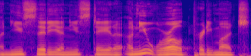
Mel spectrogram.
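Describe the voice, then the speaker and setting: In a very clean recording with a silent background, a man of medium pitch speaks with a Spanish accent at a moderate pace and with fairly even intonation. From Southern California (born Guatemala). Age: 30s. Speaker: business owner. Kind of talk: interview. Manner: halting.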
